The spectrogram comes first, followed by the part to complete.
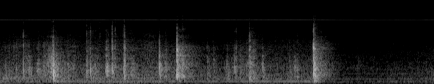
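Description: Plastic-and-metal clicks and knocks of hand tools being handled in a hard plastic tool case, as a pair of scissors is pulled out of its moulded slot. The sharpest knocks come about half a second in and a little after three seconds, then it goes quieter.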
